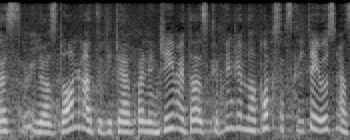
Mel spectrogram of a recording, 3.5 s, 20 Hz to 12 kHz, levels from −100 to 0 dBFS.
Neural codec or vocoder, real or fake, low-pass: codec, 24 kHz, 1 kbps, SNAC; fake; 10.8 kHz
